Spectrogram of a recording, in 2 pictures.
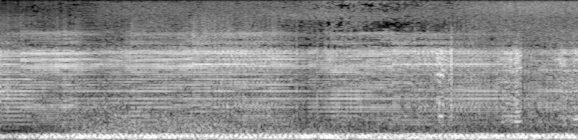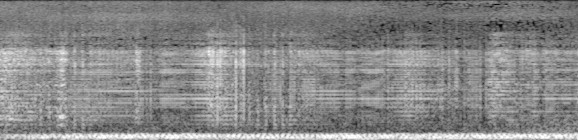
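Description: A steady, deep rumbling drone with a dense, churning texture, like a low roar that hums on without pause, loud and unbroken throughout, with no voices present; the sonified vibrations of the Sun.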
